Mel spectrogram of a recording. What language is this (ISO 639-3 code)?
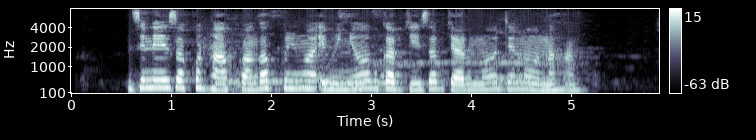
kin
